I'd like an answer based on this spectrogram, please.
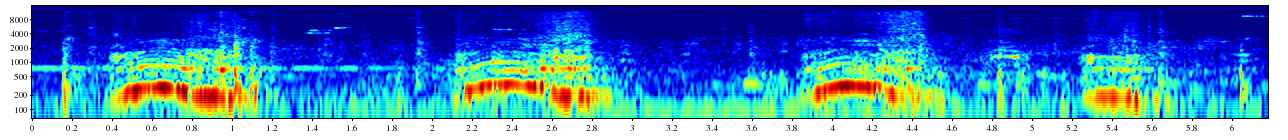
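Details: Lions at the Kilimanjaro Safaris in Animal Kingdom, Disney World, roaring from a moving safari truck: four deep, arching roar grunts about every one and a half to two seconds, with a steady low rumble behind them.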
